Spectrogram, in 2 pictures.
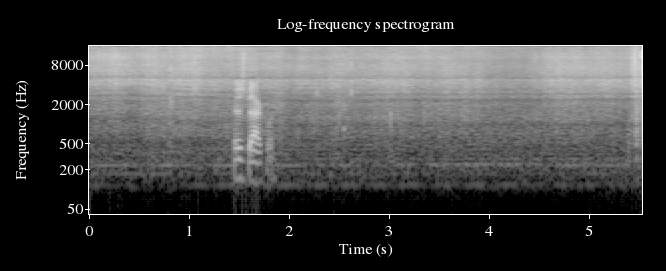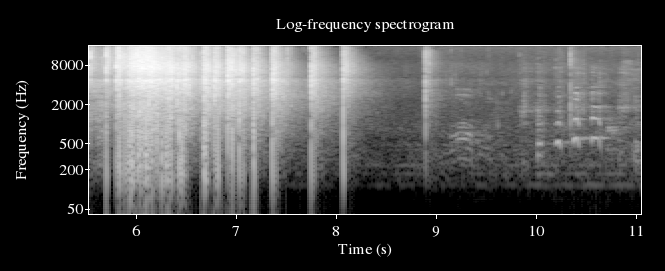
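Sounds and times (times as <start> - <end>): firework hissing: 0.0 - 8.5
firework crackling and popping: 0.0 - 9.1.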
